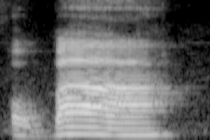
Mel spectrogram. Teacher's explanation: it's a high tone and a low tone following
